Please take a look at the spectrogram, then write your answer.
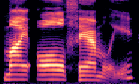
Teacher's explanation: okay, dropped H, he means my whole family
